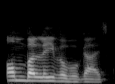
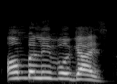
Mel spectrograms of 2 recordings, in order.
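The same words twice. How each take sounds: First: Said in the usual way. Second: "Unbelievable" higher and louder, overjoyed; excited yell. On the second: Real, not acted. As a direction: burst out "Unbelievable" to the chat.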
